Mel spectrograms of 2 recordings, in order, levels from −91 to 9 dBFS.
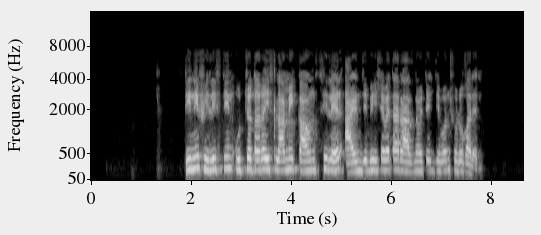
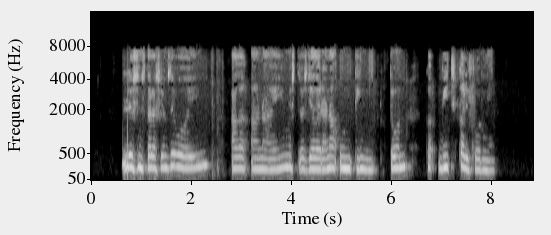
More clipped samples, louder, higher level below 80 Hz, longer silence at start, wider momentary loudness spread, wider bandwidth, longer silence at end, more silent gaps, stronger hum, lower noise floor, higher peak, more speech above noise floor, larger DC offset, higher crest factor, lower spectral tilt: neither; about the same, -17 LUFS vs -17 LUFS; second, -60 dBFS vs -54 dBFS; first, 1.9 s vs 0.6 s; about the same, 9 LU vs 11 LU; second, 7 kHz vs 8 kHz; first, 0.95 s vs 0.8 s; neither; neither; first, -88 dBFS vs -79 dBFS; about the same, 0 dBFS vs 0 dBFS; first, 71 dB vs 62 dB; neither; about the same, 18 dB vs 18 dB; first, -7.5 dB/octave vs -3.5 dB/octave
